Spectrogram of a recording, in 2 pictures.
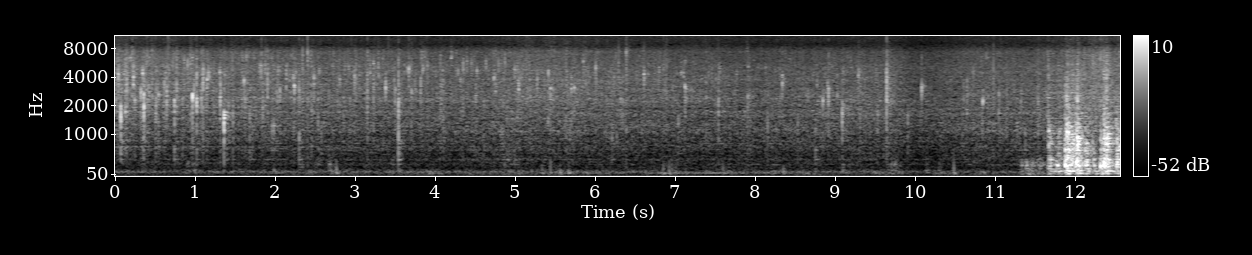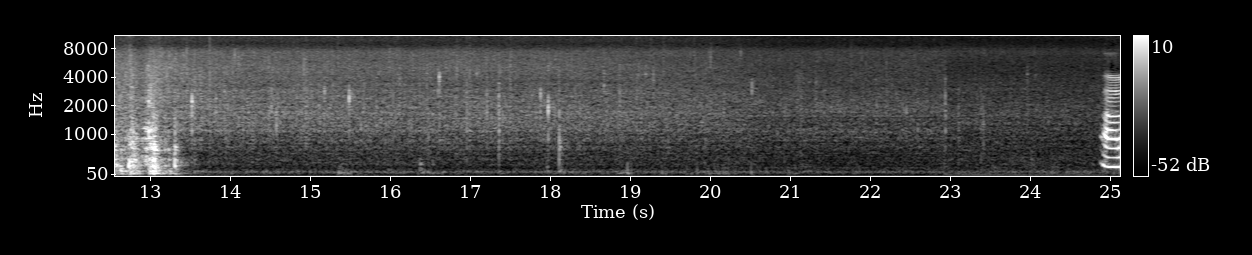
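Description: Chopped onion fries in hot oil in a pan with a steady crackling sizzle throughout, swelling into a louder burst of frying midway before settling back to a constant hiss.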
